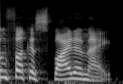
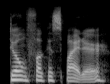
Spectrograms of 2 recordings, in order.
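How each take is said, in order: First: It is said in a strong Australian accent. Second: It is said without a put-on Australian accent.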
